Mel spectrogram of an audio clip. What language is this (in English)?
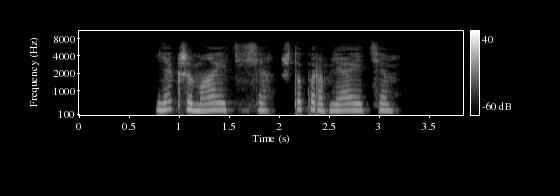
Belarusian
